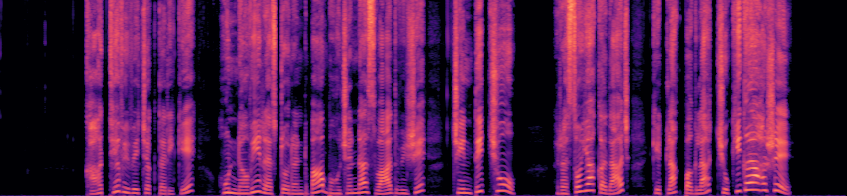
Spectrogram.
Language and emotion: Gujarati, fearful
